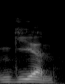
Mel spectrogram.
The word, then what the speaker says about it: Nguyen: Nguyen.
